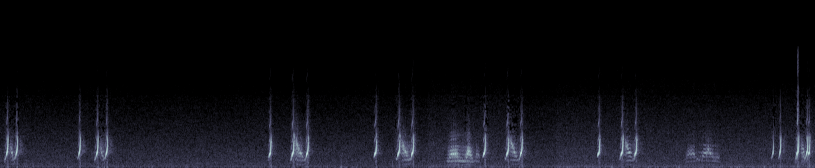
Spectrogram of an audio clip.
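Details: Quail calls, presented for morning and night use: short, sharp notes in quick groups of two or three, repeated every second or so, with two softer, buzzier bursts between groups over a quiet background.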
